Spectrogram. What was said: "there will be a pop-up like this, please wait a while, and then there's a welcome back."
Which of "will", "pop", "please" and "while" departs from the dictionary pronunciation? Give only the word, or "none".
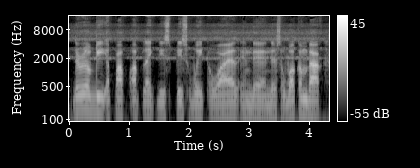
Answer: please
